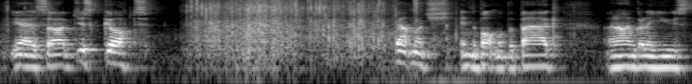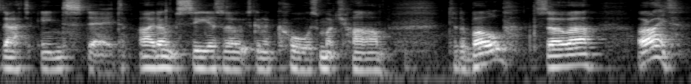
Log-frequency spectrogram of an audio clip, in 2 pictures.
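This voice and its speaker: A man's voice: mid-range voice, slight background noise. Chatty man showing plants. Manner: chatty, plain-spoken, talks to viewers directly. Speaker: gardening channel host. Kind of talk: casual how-to vlog. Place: indoors at home, kitchen counter.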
